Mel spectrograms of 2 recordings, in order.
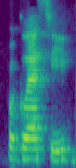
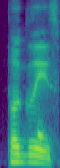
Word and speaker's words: Pugliese: But I wanted to say to Mike Puglisi, is it Puglisi? Pugliese, but we'll go with Puglisi.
